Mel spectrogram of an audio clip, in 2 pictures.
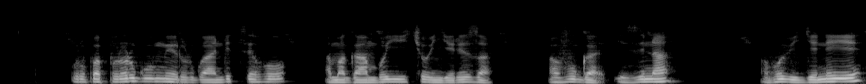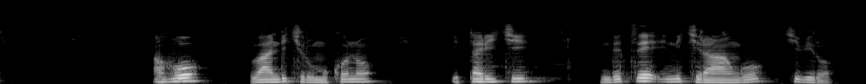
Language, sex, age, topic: Kinyarwanda, male, 25-35, finance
